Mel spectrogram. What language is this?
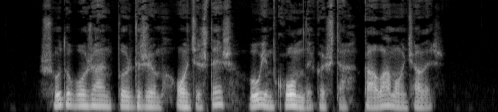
Mari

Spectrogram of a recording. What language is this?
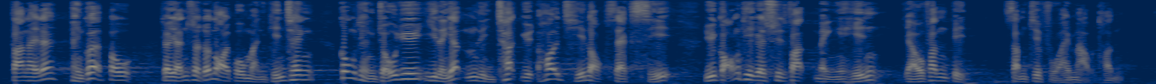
Cantonese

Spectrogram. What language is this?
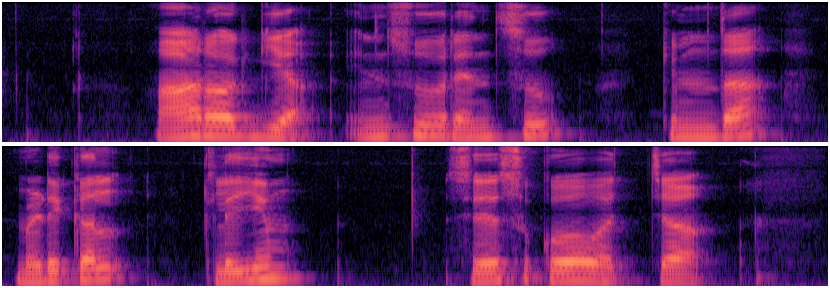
Telugu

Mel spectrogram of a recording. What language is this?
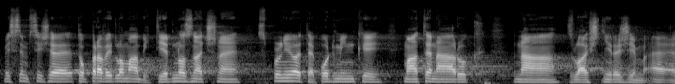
Czech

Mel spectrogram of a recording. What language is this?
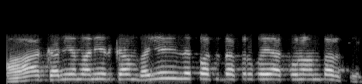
Maithili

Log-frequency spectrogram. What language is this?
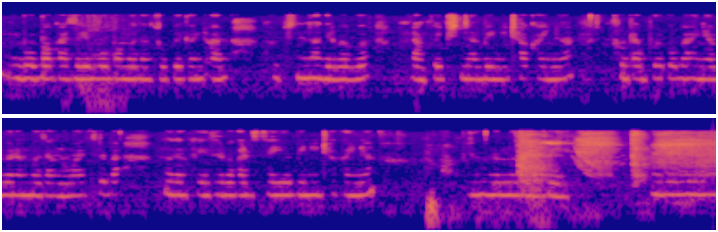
Bodo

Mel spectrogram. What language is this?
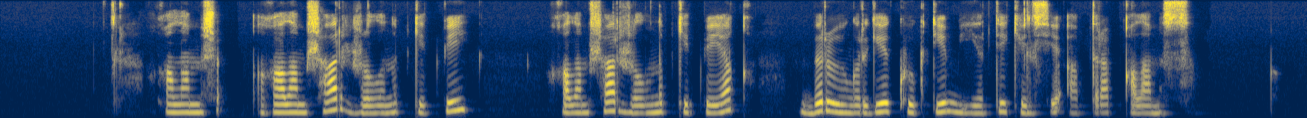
Kazakh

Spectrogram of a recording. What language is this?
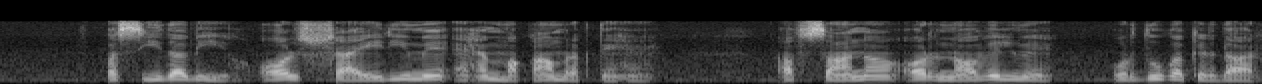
Urdu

